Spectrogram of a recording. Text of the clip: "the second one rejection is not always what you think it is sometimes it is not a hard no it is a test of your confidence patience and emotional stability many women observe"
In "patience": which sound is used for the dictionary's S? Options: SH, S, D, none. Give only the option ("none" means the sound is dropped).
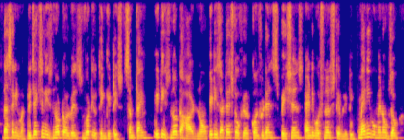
S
